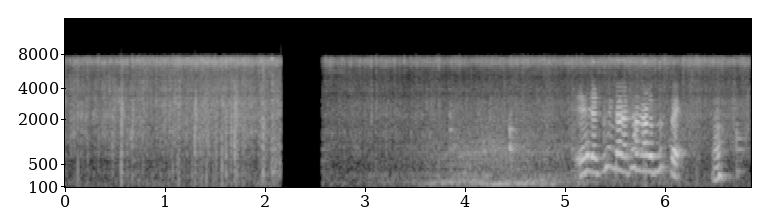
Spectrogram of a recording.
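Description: Vegetables sizzle in hot oil in a pan.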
